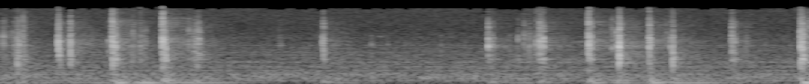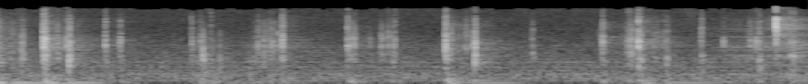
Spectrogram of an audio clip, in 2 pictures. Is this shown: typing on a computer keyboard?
yes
